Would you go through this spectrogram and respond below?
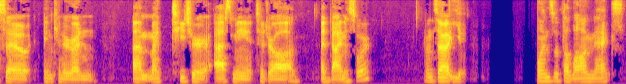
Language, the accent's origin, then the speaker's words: English; Maryville, Tennessee, United States; I'm from Maryville, Tennessee, which is right near Knoxville.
